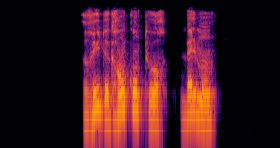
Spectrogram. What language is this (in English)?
French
